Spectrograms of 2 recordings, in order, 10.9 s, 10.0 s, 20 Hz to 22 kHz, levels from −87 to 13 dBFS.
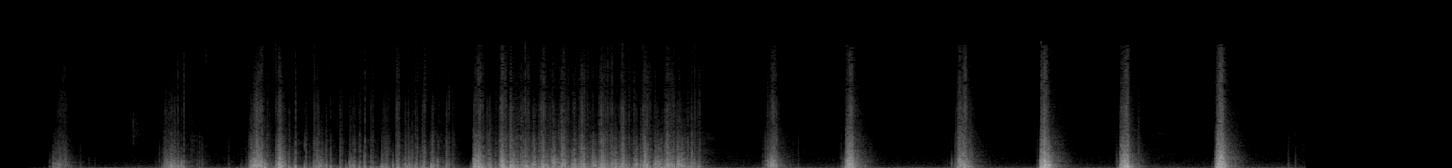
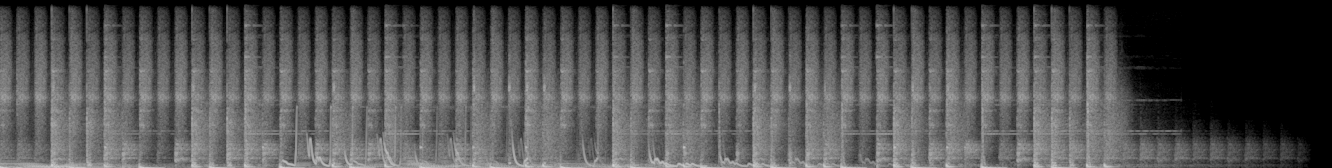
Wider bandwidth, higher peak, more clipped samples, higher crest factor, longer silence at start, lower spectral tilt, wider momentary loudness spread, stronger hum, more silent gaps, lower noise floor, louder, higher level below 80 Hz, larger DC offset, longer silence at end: second, 15.5 kHz vs over 20 kHz; second, -8 dBFS vs 0 dBFS; neither; first, 28 dB vs 16 dB; first, 0.4 s vs 0 s; first, -6 dB/octave vs -4 dB/octave; first, 19 LU vs 3 LU; neither; neither; first, -65 dBFS vs -53 dBFS; second, -35 LUFS vs -16 LUFS; second, -42 dBFS vs -22 dBFS; second, under 0.1% vs 0.3%; first, 1.6 s vs 0.9 s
